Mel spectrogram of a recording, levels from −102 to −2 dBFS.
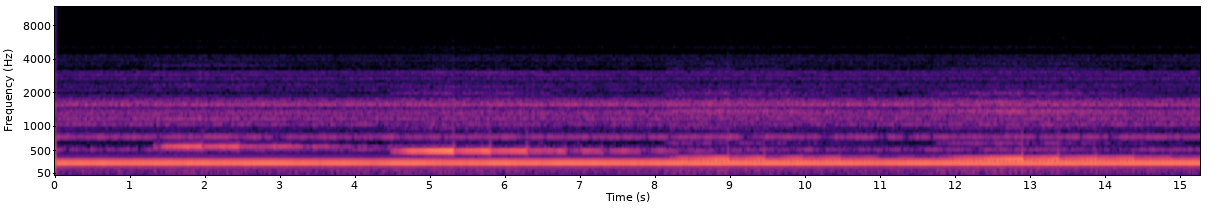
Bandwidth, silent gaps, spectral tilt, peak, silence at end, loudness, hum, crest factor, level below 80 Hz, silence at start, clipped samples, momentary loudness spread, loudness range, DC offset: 3.2 kHz; none; -6.5 dB/octave; -22 dBFS; 0 s; -34 LUFS; none; 12 dB; -74 dBFS; 0 s; under 0.1%; 3 LU; 1 LU; under 0.1%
